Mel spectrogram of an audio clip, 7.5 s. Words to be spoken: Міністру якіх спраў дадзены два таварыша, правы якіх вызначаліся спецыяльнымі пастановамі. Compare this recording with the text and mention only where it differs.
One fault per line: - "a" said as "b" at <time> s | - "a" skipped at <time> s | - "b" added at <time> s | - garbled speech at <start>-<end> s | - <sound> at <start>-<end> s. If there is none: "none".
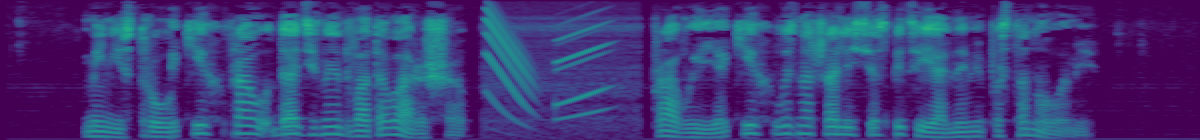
- chirp at 3.0-3.9 s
